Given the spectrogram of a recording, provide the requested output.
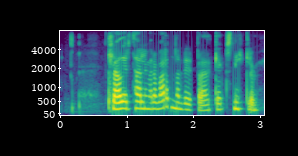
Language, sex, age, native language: Icelandic, female, 20-29, Icelandic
